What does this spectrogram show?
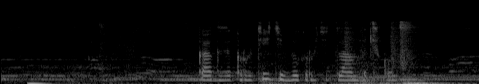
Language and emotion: Russian, neutral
